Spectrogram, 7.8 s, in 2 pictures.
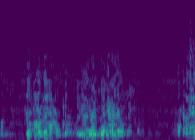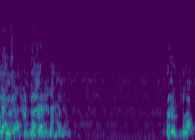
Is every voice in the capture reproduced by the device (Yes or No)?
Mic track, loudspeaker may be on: Yes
